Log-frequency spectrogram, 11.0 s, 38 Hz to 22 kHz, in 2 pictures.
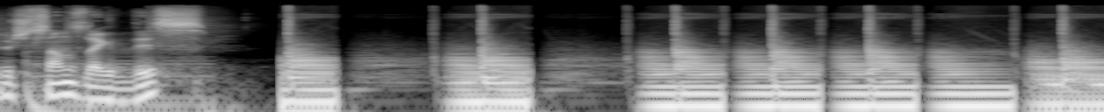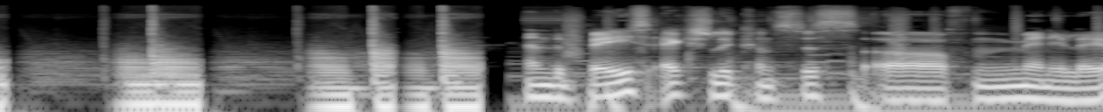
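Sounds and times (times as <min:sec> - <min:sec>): punchy synth bassline: 0:01.4 - 0:08.0.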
